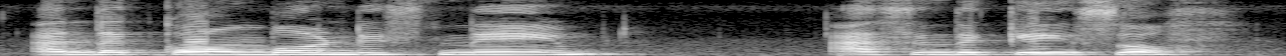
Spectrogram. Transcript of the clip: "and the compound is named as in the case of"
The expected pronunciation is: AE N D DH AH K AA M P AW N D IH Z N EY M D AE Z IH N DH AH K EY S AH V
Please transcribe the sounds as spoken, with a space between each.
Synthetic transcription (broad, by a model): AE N D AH K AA M B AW N D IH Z N EY M D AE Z IH N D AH K EY S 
